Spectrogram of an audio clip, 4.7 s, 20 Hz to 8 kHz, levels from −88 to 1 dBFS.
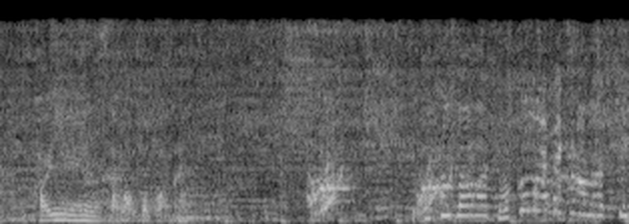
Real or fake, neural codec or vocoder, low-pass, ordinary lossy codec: fake; vocoder, 22.05 kHz, 80 mel bands, HiFi-GAN; 7.2 kHz; MP3, 48 kbps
